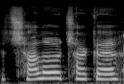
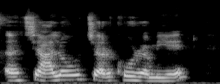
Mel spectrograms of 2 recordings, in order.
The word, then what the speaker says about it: Chalo Charkho Ramiye: Chalo charkha? – It is chalo charkho ramiye. It is a Gujarati term.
